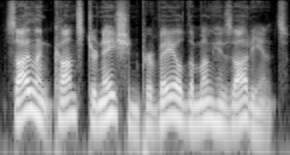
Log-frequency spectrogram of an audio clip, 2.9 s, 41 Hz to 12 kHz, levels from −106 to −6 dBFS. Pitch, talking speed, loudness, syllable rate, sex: 140 Hz, 125 wpm, -18 LUFS, 5.3 syllables/s, male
